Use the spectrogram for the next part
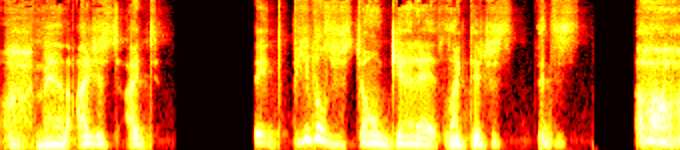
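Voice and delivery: mock fed-up, furious, exasperated, words breaking off. Retelling a man complaining to the other guys: imitating someone furiously upset. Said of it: "he's so upset, like furiously upset".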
